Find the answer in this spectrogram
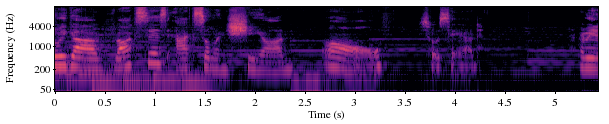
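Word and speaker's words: Xion: member a girl named Shion yeah that's pronounced Shion even though it has an ex slowly the two wants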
